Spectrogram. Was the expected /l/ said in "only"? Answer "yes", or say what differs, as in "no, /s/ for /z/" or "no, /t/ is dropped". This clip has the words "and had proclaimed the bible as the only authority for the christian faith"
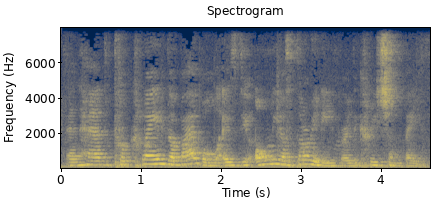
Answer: yes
